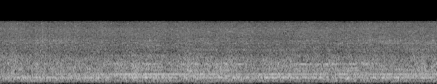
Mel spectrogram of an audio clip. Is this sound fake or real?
fake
